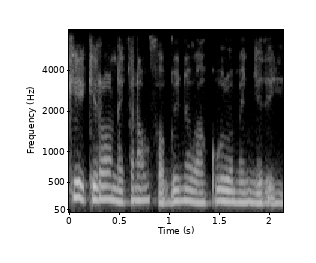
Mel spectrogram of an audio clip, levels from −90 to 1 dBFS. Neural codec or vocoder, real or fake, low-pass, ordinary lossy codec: vocoder, 22.05 kHz, 80 mel bands, HiFi-GAN; fake; 7.2 kHz; Opus, 24 kbps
